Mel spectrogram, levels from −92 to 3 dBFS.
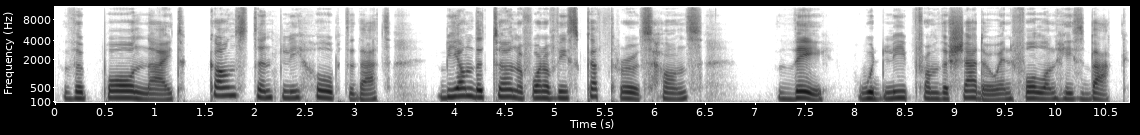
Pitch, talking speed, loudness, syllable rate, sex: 180 Hz, 150 wpm, -18 LUFS, 3.8 syllables/s, female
